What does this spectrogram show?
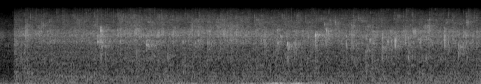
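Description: Panko-breaded chicken breasts shallow-frying in hot oil in a pan: a steady sizzle with scattered crackles and pops. The sizzle comes in suddenly louder just as it begins.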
